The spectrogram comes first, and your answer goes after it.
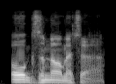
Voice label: "auxanometer", British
